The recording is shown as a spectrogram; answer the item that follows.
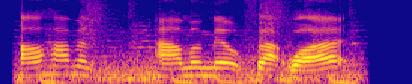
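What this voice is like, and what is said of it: Sloppy attempted Australian accent. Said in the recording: “giving the Australian accent their best shot ... gave her impression ... Oh, that's actually terrible ... it's pretty sloppy, isn't it?”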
